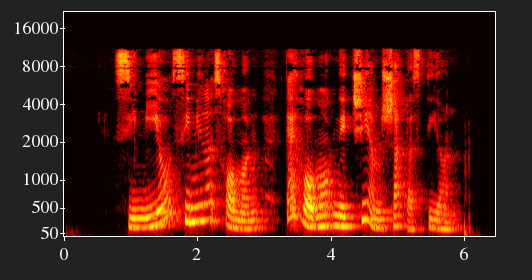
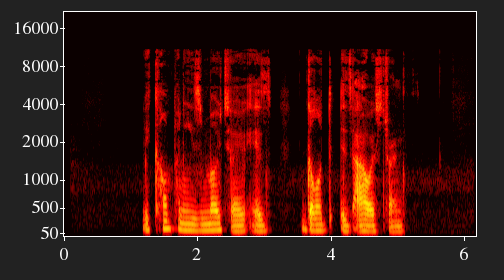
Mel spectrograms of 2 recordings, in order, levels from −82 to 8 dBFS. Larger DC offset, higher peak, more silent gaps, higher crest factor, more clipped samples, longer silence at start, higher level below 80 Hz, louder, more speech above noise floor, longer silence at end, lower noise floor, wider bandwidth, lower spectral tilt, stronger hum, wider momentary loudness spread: neither; about the same, -2 dBFS vs -4 dBFS; neither; about the same, 20 dB vs 24 dB; neither; second, 0.75 s vs 1.2 s; second, -60 dBFS vs -54 dBFS; first, -19 LUFS vs -25 LUFS; about the same, 44 dB vs 44 dB; second, 0.45 s vs 1.1 s; second, -65 dBFS vs -69 dBFS; about the same, 11.5 kHz vs 11.5 kHz; second, -3 dB/octave vs -5.5 dB/octave; neither; about the same, 13 LU vs 13 LU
